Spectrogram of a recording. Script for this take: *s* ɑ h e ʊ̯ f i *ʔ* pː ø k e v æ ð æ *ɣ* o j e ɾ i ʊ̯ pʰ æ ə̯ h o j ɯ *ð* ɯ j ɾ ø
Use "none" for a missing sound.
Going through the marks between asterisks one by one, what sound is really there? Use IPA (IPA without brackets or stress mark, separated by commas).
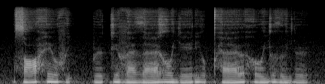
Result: s, ʔ, ɣ, ð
